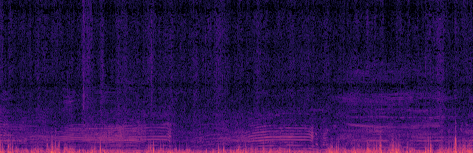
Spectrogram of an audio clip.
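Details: Angus cows and heifers of a black Aberdeen Angus herd from southern Córdoba: overlapping long moos with stacked harmonics around two and four seconds, another near six seconds, amid steady trampling and clatter.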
